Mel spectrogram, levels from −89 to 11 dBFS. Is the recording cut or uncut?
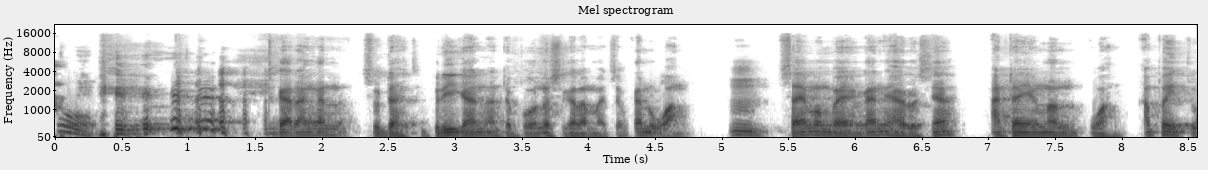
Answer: cut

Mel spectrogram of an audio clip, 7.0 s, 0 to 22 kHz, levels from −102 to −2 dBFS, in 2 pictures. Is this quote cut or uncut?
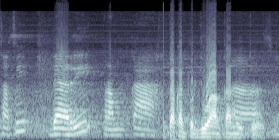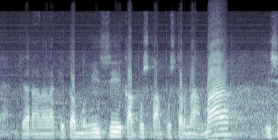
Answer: cut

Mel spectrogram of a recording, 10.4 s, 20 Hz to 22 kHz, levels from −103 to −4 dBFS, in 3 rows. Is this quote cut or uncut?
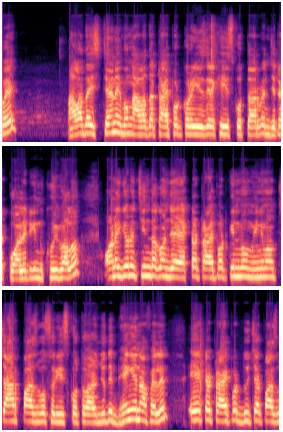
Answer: cut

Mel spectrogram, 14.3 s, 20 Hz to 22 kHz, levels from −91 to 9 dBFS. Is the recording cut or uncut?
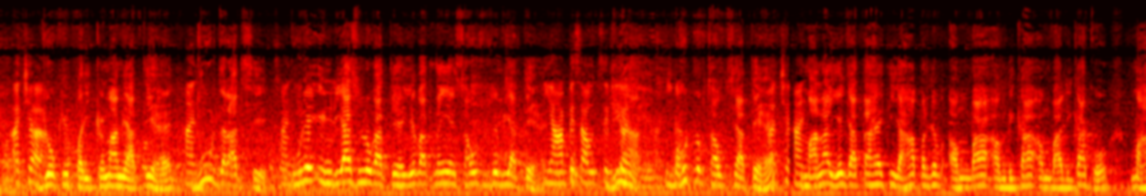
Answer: uncut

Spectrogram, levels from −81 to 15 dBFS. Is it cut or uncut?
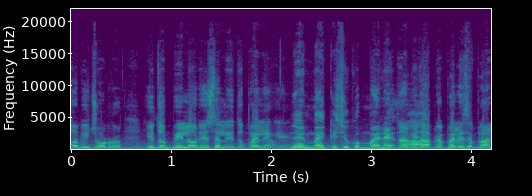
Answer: cut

